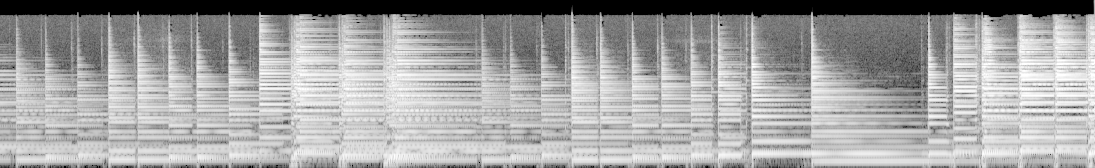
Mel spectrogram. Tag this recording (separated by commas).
Music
